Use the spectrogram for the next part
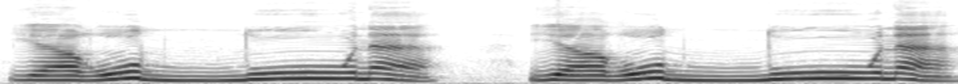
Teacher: ليست من طرف اللسان وكانها دال ولكن من حافه اللسان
